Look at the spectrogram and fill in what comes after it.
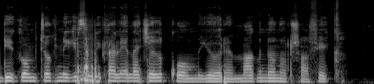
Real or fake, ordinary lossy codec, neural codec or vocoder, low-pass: fake; none; codec, 44.1 kHz, 3.4 kbps, Pupu-Codec; none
